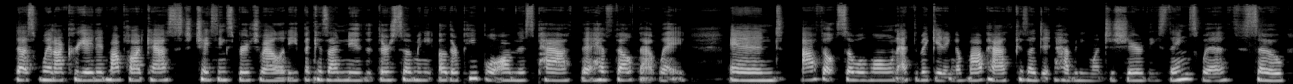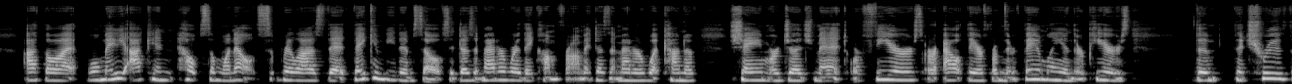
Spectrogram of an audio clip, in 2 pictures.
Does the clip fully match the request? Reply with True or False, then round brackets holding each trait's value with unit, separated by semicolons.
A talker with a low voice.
False (195 Hz)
